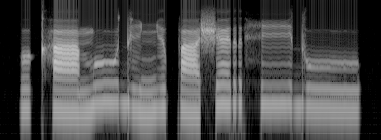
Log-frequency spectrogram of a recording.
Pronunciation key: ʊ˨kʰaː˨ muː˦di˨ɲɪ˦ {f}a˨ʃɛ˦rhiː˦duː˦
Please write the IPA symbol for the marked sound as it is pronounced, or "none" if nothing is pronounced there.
p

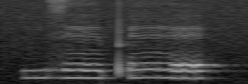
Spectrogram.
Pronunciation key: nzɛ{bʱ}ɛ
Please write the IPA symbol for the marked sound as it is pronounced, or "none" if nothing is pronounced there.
pʼ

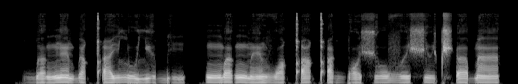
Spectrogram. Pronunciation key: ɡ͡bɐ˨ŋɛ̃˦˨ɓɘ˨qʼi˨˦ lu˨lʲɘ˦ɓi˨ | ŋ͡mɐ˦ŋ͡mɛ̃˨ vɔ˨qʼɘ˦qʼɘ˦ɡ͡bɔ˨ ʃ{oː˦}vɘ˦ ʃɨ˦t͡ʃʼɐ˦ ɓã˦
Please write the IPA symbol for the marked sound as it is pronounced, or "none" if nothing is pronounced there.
o˦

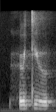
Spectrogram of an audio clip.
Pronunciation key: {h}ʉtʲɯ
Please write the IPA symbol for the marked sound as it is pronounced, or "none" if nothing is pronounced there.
h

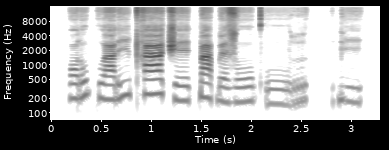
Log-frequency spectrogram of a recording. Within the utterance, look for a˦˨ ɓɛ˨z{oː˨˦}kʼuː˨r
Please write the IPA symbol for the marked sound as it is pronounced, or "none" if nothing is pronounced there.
oː˨˦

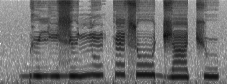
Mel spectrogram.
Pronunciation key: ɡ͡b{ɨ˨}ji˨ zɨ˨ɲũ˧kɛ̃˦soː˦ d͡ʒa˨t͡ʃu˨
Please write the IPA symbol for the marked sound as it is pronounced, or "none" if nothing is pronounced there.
ɨ˨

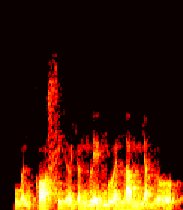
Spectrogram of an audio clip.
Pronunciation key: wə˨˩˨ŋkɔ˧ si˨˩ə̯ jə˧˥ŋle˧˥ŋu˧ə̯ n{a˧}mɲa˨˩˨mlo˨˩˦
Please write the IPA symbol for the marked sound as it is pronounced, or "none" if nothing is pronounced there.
a˧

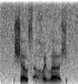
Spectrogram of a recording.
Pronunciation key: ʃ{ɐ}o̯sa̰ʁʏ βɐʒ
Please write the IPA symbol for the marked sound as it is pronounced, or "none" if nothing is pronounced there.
ɐ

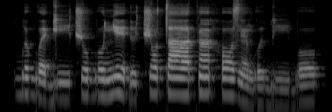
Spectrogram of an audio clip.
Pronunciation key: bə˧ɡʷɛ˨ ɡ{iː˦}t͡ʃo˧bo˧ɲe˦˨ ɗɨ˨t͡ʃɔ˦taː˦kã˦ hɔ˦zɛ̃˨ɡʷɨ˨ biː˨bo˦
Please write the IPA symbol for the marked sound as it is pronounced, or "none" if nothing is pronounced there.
iː˨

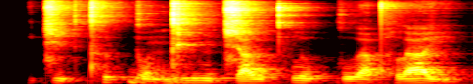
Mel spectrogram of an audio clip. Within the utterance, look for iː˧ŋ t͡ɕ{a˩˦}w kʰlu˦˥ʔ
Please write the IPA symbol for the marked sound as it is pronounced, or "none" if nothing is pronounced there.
a˦˥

